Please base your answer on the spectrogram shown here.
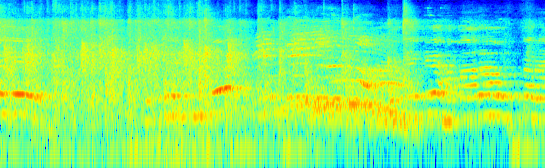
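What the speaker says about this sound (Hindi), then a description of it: "शाबाश, ताली बजाइए" An audience in a Hindi-medium school entrance-exam class applauds, with steady clapping continuing under and around a voice talking.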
